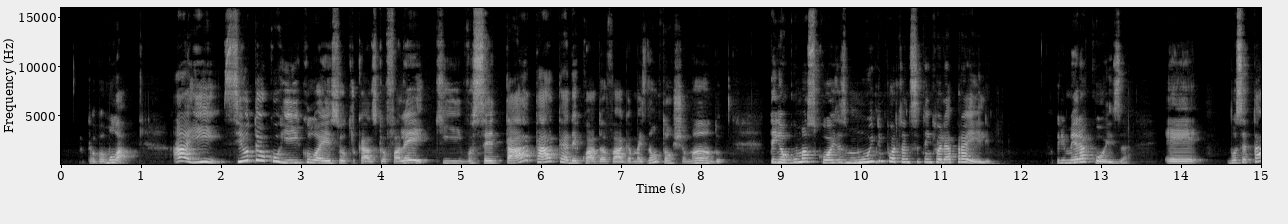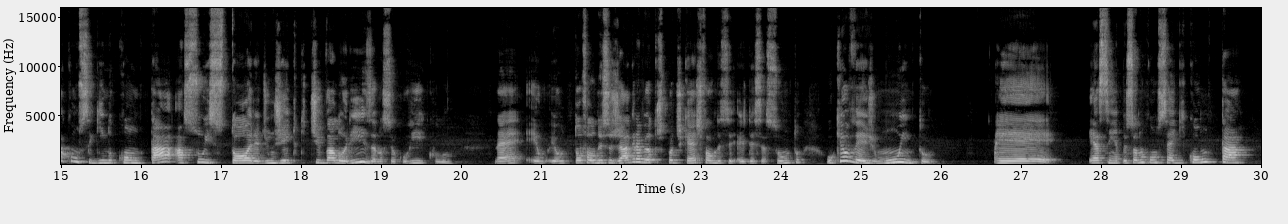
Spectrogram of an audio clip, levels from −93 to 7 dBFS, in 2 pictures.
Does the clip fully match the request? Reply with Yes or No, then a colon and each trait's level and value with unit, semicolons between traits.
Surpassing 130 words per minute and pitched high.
Yes: average, 170 wpm; very high, 250 Hz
